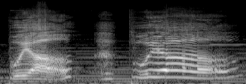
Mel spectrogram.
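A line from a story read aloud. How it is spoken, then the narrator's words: Crying and screaming. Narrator (Chinese): 女孩 又哭又喊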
